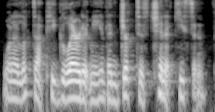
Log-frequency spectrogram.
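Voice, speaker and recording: Her voice is a little low and slightly rough as she reads fiction aloud. She takes her phrasing slowly and deliberately, giving the story the expressive feel of a storybook narration.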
